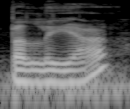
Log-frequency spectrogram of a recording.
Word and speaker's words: Balia: Balia, which rhymes with Scalia.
